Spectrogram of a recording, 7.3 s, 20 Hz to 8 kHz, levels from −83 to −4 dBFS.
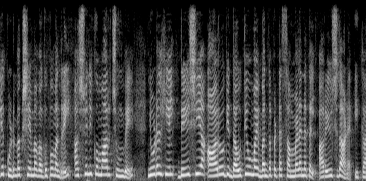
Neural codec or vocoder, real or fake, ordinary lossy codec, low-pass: codec, 16 kHz, 4 kbps, FunCodec, trained on Chinese and English, 50 frames a second; fake; none; none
